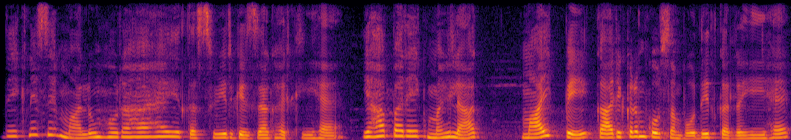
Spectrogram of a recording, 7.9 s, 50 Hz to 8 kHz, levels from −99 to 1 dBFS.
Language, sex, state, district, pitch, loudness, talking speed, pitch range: Hindi, female, Uttar Pradesh, Etah, 235 Hz, -23 LUFS, 180 wpm, 195-270 Hz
